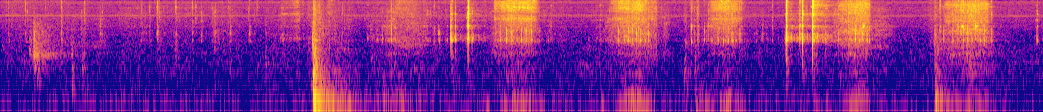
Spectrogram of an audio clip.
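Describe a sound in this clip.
Small plastic parts click and knock as they are handled.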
